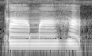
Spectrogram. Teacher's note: माँ के बाद विसर्ग है तो आ है, तो इसलिए हा ही उच्चारण रहेगा, ह नहीं रहेगा।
